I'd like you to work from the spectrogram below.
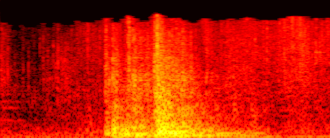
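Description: A dull door thunk as someone comes in through an open door, one heavy low impact followed by a short rumbling decay that fades out, with no talk.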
